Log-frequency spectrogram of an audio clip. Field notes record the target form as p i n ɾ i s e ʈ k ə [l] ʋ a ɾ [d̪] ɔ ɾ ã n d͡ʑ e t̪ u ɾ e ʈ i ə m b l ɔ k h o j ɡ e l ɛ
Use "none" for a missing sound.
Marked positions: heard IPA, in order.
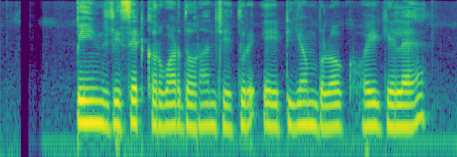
ɾ, d̪

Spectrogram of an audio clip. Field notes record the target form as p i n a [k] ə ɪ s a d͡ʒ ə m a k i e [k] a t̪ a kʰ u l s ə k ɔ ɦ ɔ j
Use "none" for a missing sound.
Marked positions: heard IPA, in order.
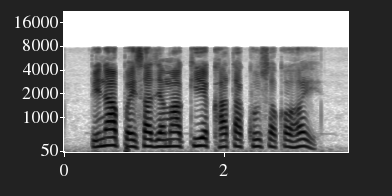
p, kʰ

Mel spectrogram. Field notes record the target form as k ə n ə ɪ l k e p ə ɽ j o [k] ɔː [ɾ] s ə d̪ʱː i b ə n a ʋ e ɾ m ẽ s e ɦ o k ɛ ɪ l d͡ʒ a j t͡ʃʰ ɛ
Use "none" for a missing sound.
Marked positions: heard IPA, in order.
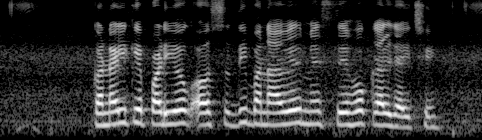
ɡ, ɾ

